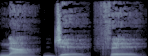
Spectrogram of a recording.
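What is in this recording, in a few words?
"najethe", concatenated syllables; Affixing experiment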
